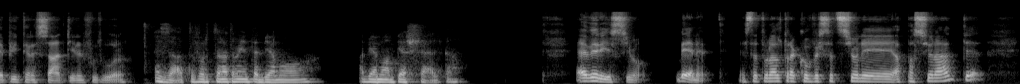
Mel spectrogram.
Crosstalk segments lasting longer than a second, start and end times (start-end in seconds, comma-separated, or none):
none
